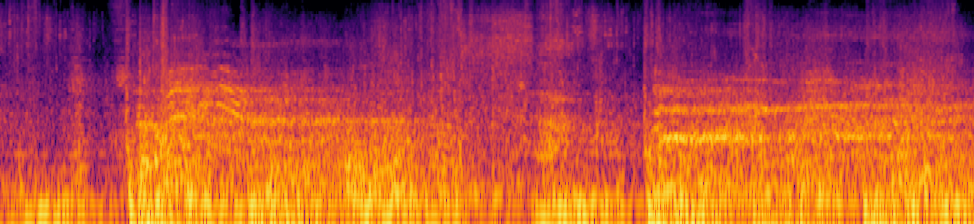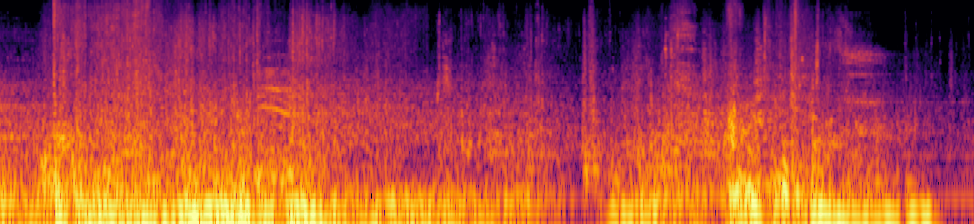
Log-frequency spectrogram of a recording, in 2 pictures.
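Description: A large creature roars loudly.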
